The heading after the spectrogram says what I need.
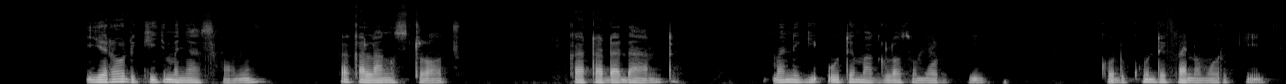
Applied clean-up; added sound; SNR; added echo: neural mask model DeepFilterNet 3.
